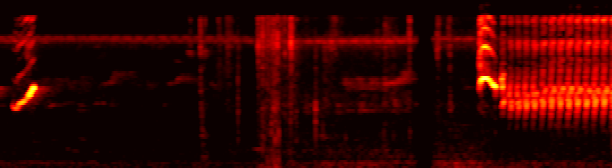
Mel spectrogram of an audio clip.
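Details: Common iora: a single sharp rising whistle, a quiet gap with a soft thud, then another rising whistle running into a buzzy rattling trill.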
